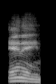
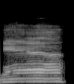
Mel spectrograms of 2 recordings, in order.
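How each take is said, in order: First: It is spelled out as two letters. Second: It is said as a single word. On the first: The speaker calls it right. "I'm saying N A" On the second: The speaker calls it wrong. "I'm not saying nah"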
